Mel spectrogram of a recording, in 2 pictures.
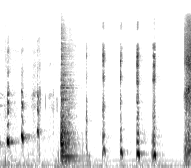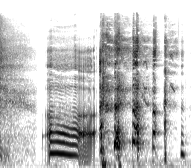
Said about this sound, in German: Oh. Oh, vielleicht muss ich immer noch manchmal husten zwischendurch. Hm. Ist der Raucher husten? It's still not gone.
